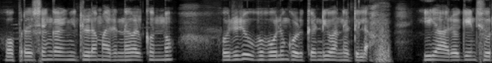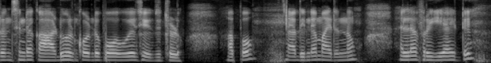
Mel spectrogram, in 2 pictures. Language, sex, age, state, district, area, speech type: Malayalam, female, 30-45, Kerala, Kannur, rural, spontaneous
